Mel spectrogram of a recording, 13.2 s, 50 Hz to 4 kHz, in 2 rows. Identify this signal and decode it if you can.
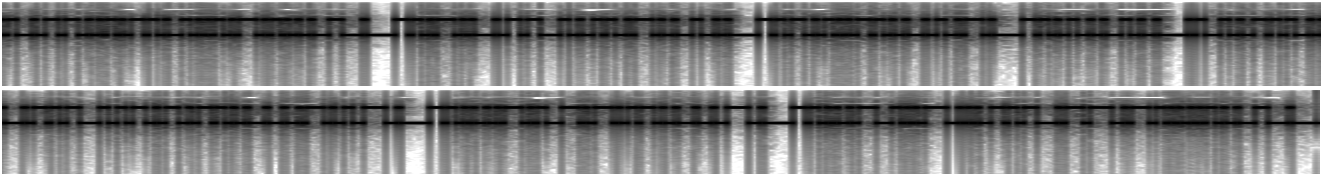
RTTY, about 45.45 baud. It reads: BAND USED. EXAMPLE: NR 23 W0BP CK MINN 1325 FEB 15 FORTY METERS.
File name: fsk850 / teletype-RTTY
